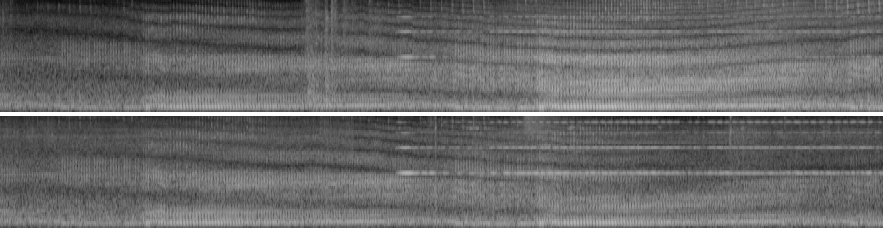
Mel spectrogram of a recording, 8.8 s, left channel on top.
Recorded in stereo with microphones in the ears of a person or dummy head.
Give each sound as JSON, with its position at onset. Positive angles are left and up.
{"t": 0.0, "sound": "a motorcycle", "side_deg": -30}
{"t": 4.0, "sound": "a violin", "side_deg": -50}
